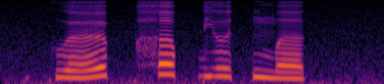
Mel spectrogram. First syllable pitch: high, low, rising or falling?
rising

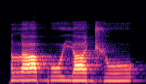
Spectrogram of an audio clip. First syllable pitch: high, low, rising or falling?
high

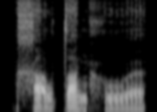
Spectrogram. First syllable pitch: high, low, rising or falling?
rising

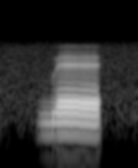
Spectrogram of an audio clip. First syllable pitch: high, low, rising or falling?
low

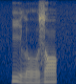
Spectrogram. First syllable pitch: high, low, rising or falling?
falling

